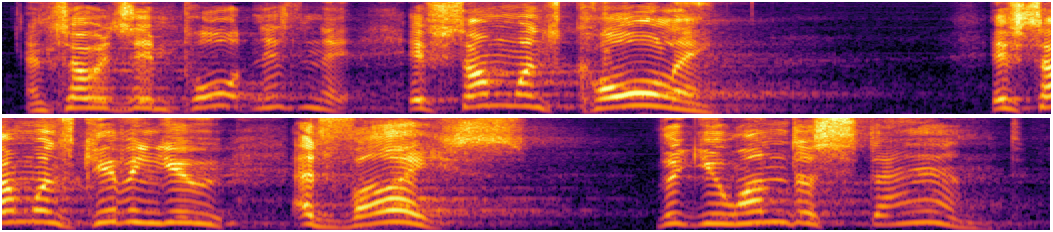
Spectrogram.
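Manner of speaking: high, loud, insistent pulpit delivery; forceful preaching. Real, not acted. Preacher pressing listeners to understand advice, forceful preaching.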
